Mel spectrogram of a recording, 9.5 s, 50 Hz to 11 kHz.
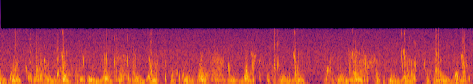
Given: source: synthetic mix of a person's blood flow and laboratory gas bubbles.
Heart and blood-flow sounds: Doppler ultrasound of blood flow; precordium
0.00-0.02 s: bubbles
0.27-0.36 s: bubbles
0.49-0.99 s: bubbles
1.05-1.34 s: bubbles
1.56-1.72 s: bubbles
2.01-2.16 s: bubbles
2.25-2.74 s: bubbles
2.95-3.19 s: bubbles
3.25-3.34 s: bubbles
3.47-3.56 s: bubbles
3.62-3.69 s: bubbles
3.99-4.48 s: bubbles
4.51-4.62 s: bubbles
4.89-5.14 s: bubbles
5.16-5.23 s: bubbles
5.42-5.60 s: bubbles
5.75-5.98 s: bubbles
6.51-6.64 s: bubbles
6.94-7.61 s: bubbles
7.99-8.34 s: bubbles
8.44-8.52 s: bubbles
8.66-8.90 s: bubbles
9.20-9.41 s: bubbles
From the record:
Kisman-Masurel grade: 242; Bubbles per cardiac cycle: several, 3 to 8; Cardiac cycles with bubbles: 100%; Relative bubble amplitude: moderate (0.250 to 0.450); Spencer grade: 3 (all of the cardiac periods contain showers or single bubble signals, but not dominating or overriding the cardiac motion signals); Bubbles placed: anywhere in the cardiac cycle

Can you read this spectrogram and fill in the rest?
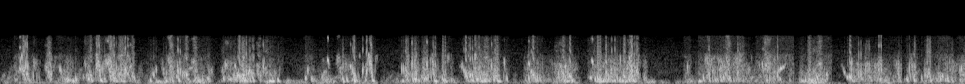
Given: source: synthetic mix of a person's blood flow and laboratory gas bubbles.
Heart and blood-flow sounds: Doppler ultrasound of blood flow; precordium
0.12-0.42 s: bubbles
0.44-1.38 s: bubbles
1.47-2.14 s: bubbles
2.19-2.83 s: bubbles
3.02-3.33 s: bubbles
3.35-3.78 s: bubbles
3.98-4.55 s: bubbles
4.58-5.12 s: bubbles
5.23-5.79 s: bubbles
5.87-6.50 s: bubbles
6.83-6.92 s: bubbles
6.96-7.94 s: bubbles
7.98-8.32 s: bubbles
8.38-9.66 s: bubbles
From the record:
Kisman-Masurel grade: 444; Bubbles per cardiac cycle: continuous sound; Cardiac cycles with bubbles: 100%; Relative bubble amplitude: maximal (0.775 to 0.999); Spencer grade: 4 (maximum detectable bubble signal sounding continuously throughout systole and diastole of every cardiac period, and overriding the amplitude of the normal cardiac signals); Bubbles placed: anywhere in the cardiac cycle

